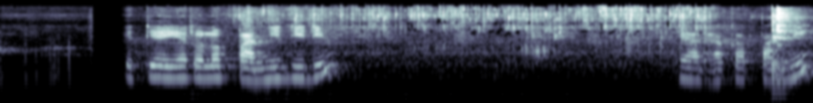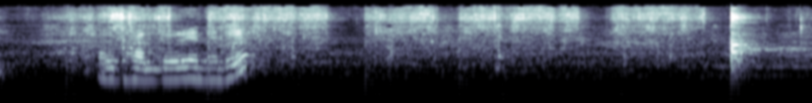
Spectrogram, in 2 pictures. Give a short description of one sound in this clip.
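A metal spoon scrapes and clinks against a metal bowl.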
